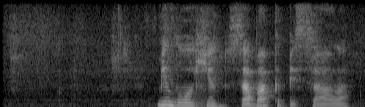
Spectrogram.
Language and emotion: Russian, neutral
